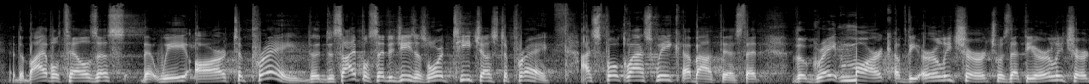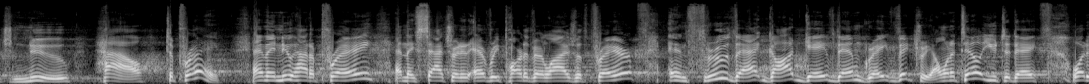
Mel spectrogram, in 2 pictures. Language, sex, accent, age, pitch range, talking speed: English, male, American, 40-59, 165-210 Hz, 200 wpm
